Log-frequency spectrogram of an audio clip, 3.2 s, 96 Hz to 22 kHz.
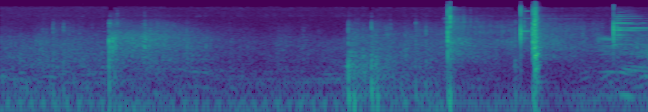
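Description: Rifle shots at an NRL22 match striking steel targets, a few sharp cracks and ringing clangs scattered over a few seconds, fairly distant and moderately loud against quiet outdoor background.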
